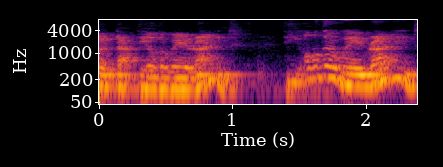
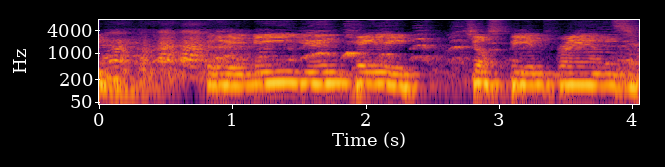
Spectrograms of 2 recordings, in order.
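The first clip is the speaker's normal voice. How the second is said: slow teasing; much slower than usual. Acted. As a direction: stretch each word, laughing. Teasing audience, drawn out.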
